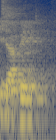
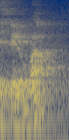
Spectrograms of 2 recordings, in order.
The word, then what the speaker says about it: Yahvé: Por eso la Iglesia Católica tomó la decisión de usar la pronunciación original de Yahé en vez de Jehová. Y porque los israelitas en tiempos de Moisés nunca dijeron Jehová.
